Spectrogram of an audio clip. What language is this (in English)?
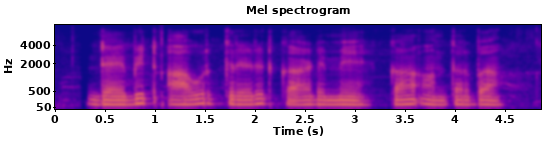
Bhojpuri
